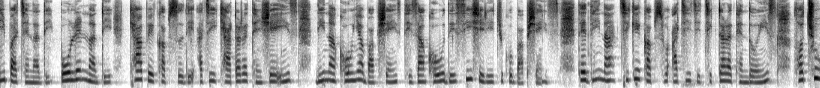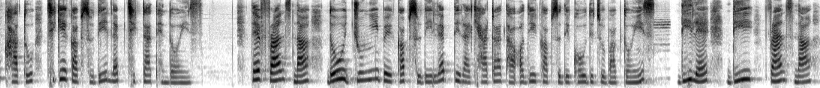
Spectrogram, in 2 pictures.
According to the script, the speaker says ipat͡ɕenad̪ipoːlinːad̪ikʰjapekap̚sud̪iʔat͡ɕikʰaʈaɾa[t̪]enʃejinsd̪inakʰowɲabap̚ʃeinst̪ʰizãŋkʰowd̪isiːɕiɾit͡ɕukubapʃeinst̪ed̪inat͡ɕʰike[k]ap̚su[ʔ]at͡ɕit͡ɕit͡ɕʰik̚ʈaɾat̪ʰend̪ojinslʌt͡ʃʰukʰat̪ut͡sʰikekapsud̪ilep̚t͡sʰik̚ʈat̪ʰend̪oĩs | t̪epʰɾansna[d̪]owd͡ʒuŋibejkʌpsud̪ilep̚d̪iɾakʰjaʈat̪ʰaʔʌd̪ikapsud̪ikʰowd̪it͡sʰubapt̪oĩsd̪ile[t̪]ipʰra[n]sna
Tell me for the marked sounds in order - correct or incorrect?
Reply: incorrect: t̪ʰ, correct, correct, correct, incorrect: d̪, correct

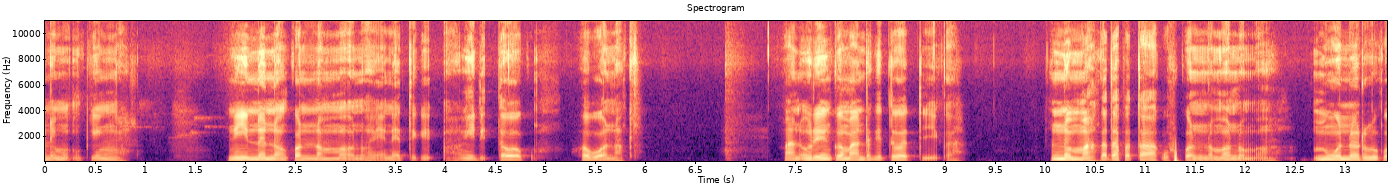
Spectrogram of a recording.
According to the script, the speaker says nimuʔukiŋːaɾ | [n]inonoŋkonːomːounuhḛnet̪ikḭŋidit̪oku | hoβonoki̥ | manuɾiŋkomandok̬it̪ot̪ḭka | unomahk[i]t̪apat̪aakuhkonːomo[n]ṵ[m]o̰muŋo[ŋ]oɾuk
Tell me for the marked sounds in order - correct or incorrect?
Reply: correct, incorrect: a, correct, correct, incorrect: n

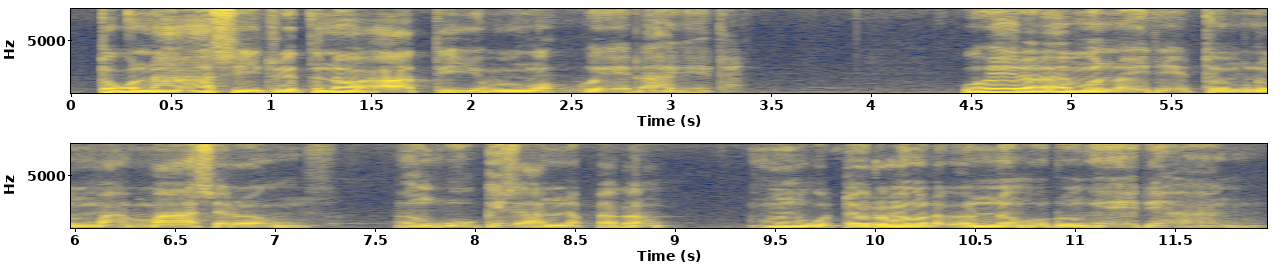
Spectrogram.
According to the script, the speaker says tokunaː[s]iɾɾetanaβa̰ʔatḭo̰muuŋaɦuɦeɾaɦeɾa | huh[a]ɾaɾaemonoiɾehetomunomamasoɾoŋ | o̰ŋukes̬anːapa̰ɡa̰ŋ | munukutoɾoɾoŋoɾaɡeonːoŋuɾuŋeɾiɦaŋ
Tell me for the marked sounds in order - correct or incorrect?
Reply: correct, incorrect: e

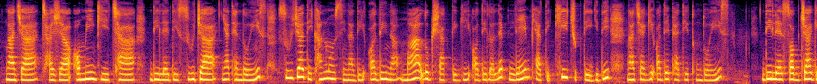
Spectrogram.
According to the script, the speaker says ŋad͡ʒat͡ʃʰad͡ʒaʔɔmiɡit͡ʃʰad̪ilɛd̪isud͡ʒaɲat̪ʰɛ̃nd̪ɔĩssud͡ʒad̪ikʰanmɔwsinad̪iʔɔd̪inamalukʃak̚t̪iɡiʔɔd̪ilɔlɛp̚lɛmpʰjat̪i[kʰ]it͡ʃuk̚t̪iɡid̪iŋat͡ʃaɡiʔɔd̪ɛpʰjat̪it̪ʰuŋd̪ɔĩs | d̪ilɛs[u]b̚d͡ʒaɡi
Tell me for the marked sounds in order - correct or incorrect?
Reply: correct, incorrect: ɔ

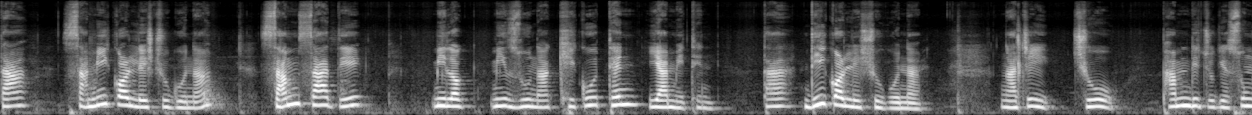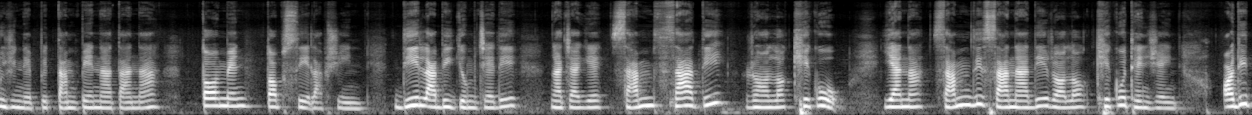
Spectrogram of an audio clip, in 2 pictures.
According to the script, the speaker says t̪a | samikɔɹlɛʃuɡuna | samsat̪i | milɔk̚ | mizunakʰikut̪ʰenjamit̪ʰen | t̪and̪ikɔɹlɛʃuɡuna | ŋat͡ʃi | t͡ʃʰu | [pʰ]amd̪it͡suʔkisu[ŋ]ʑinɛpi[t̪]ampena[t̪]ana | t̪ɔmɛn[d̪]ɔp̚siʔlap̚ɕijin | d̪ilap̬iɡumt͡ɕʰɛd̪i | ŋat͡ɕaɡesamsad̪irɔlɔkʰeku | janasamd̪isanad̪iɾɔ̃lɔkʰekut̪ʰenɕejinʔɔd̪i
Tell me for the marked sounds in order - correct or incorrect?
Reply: correct, correct, correct, correct, incorrect: t̪

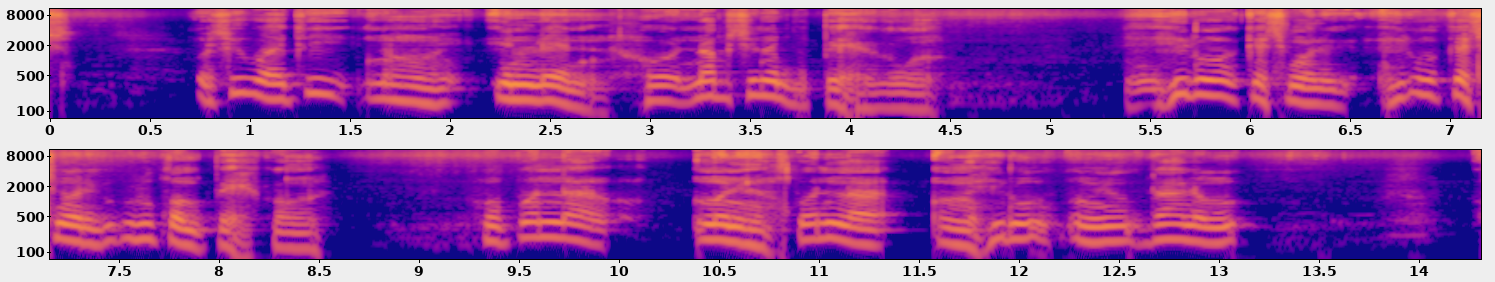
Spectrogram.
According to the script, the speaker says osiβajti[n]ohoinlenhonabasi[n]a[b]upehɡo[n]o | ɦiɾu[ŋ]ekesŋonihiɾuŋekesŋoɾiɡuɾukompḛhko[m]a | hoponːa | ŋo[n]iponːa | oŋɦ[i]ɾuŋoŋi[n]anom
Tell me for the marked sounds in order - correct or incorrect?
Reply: correct, correct, correct, incorrect: ŋ, correct, incorrect: ŋ, correct, correct, incorrect: d

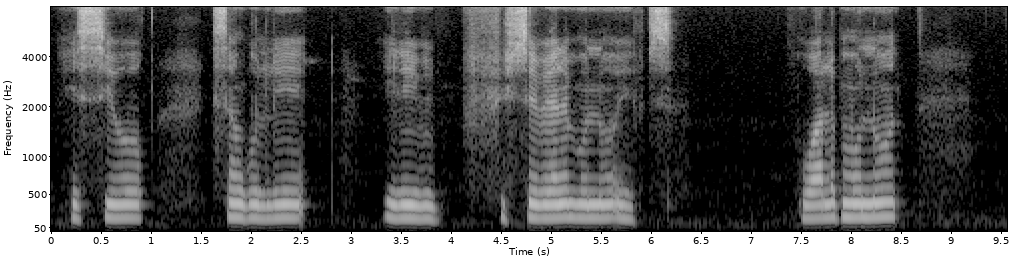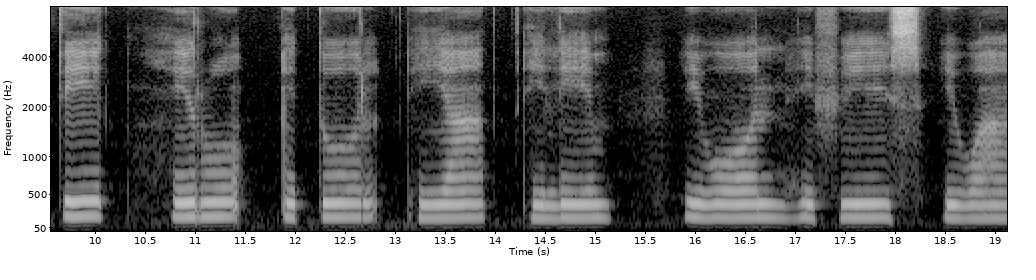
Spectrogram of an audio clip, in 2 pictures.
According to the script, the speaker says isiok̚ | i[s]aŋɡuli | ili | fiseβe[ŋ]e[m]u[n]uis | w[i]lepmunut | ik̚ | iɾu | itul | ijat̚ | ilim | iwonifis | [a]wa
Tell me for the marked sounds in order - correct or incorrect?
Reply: correct, incorrect: n, correct, correct, incorrect: a, incorrect: i

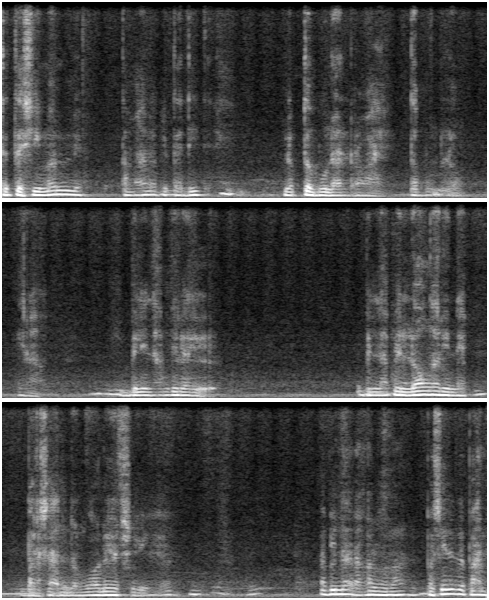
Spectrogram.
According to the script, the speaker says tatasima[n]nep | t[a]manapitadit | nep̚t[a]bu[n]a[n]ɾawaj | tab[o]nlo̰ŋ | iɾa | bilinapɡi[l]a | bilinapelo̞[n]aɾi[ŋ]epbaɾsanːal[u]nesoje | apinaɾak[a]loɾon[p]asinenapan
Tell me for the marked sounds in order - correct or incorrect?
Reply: correct, correct, correct, correct, correct, incorrect: u, incorrect: ɾ, incorrect: ŋ, incorrect: n, incorrect: o, correct, correct

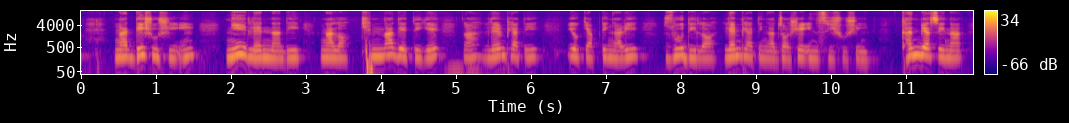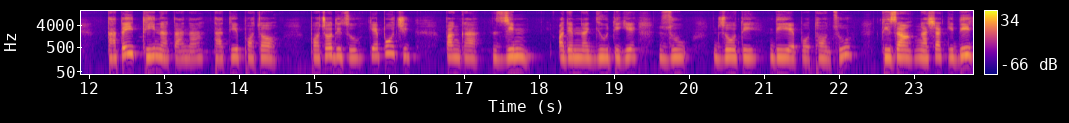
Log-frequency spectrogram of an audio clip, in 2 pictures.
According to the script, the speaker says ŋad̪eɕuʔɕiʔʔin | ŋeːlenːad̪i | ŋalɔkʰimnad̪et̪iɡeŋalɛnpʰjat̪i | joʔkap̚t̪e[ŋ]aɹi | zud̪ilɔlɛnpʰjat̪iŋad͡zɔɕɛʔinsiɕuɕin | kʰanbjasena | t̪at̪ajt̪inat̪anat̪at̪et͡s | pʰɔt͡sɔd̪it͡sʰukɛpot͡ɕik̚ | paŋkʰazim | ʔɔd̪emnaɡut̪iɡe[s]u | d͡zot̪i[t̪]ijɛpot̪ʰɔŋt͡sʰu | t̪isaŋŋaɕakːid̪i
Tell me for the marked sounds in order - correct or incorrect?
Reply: correct, incorrect: z, incorrect: d̪

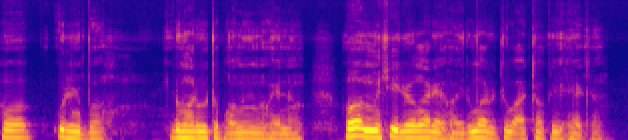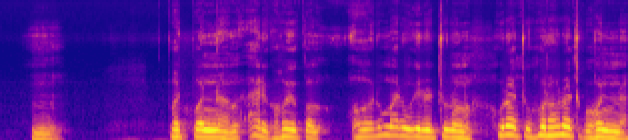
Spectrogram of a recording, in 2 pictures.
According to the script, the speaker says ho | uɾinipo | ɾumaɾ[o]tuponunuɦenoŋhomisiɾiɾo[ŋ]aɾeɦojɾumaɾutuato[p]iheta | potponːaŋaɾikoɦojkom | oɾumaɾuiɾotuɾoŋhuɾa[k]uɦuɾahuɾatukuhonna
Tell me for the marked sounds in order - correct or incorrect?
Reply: incorrect: u, correct, incorrect: k, incorrect: t

